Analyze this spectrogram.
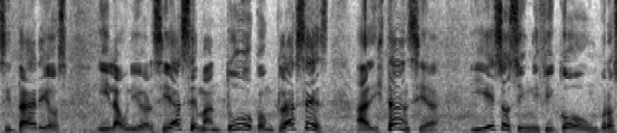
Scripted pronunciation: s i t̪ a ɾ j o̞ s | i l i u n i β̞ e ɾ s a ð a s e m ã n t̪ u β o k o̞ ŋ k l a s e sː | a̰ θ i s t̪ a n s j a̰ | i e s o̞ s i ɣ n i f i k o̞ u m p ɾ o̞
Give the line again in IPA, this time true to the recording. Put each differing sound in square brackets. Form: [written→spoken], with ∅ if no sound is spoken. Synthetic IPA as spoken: s i t̪ a ɾ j o̞ s | i l [i→a] u n i β̞ e ɾ s [a→i] ð a s e m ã n t̪ u β o k o̞ ŋ k l a s e [sː→s] | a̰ [θ→ð] i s t̪ a n s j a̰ | i e s o̞ s i ɣ n i f i k o̞ u m p ɾ o̞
